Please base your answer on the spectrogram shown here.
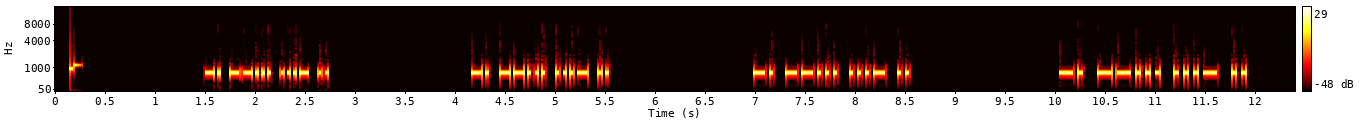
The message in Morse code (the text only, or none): N7VI N7VI N7VI N7VI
